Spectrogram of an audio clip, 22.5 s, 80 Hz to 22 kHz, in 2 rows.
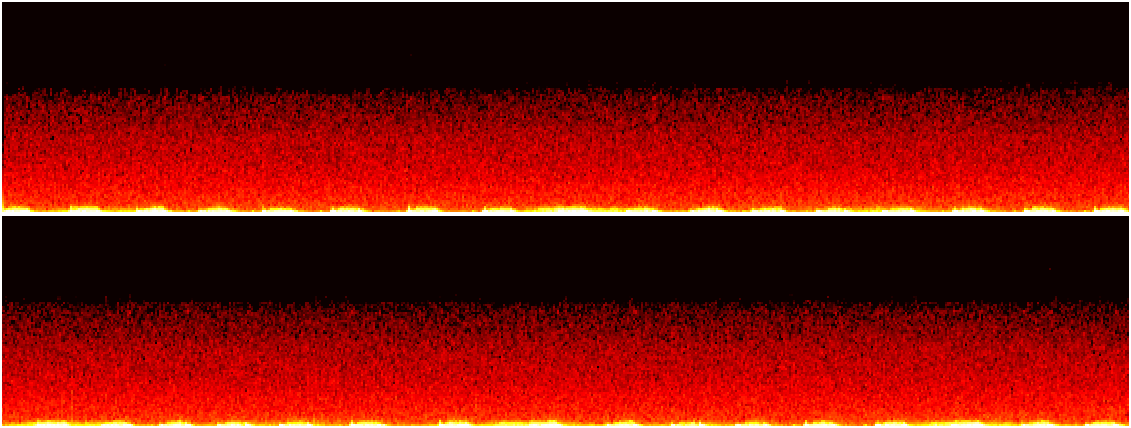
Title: | Heart Murmur 2 |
